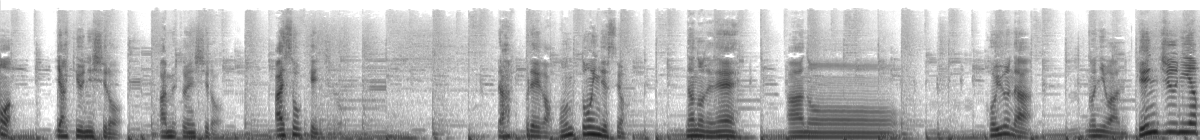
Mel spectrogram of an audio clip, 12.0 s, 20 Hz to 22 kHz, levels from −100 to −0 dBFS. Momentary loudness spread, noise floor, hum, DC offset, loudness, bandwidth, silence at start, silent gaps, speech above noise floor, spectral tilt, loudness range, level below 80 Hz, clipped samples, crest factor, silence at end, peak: 18 LU; -43 dBFS; none; under 0.1%; -23 LUFS; 16 kHz; 0 s; none; 21 dB; -6.5 dB/octave; 5 LU; -40 dBFS; under 0.1%; 18 dB; 0 s; -6 dBFS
